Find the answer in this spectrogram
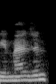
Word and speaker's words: imagine: So in imagine, please keep checking your chat box also. I'm leaving the answers there. So in imagine, the stress is on the second syllable, right?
